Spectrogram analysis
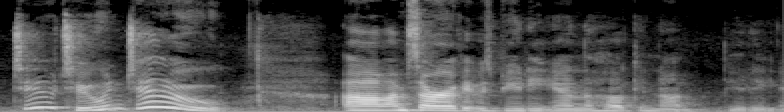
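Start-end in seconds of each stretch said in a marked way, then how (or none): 0.1-1.1 much higher, slow sing-song two, two, and two; high slow playful sing-song count; Allie's catchphrase. Retold or imitated. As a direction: chant it high and drawn out like a friend's catchphrase. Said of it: "As Allie of Beauty and a Hook would say".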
